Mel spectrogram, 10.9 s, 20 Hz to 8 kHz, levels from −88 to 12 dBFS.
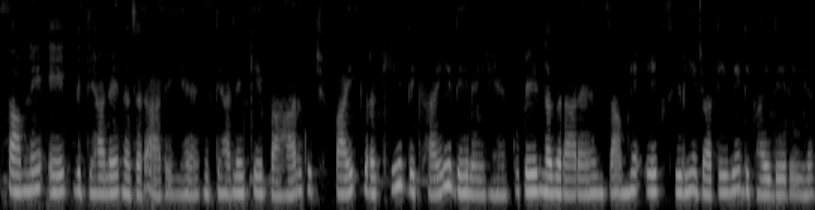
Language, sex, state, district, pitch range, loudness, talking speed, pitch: Hindi, female, Bihar, Lakhisarai, 180-210 Hz, -39 LUFS, 170 wpm, 190 Hz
